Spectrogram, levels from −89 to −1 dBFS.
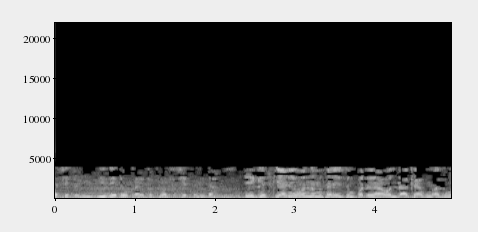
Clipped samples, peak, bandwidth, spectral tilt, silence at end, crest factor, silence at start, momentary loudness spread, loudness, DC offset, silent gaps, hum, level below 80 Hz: under 0.1%; -8 dBFS; 4.1 kHz; -10.5 dB/octave; 0 s; 16 dB; 0 s; 6 LU; -24 LUFS; under 0.1%; none; none; -54 dBFS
